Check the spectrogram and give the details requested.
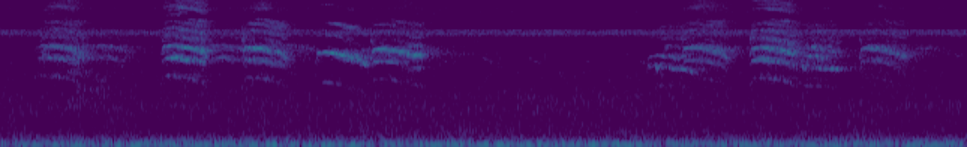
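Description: Faint bird chirps: short falling notes in quick runs of three or four, coming in several bouts, over a steady high whine and a low rumble.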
